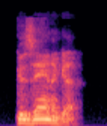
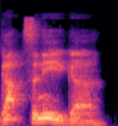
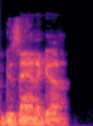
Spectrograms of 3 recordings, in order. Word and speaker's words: Gazzaniga: That is Italian, but over in Italy, it's pronounced Gazzaniga, and it's over the generations has gotten Americanized to Gazaniga.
